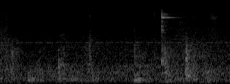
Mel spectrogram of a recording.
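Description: A quiet pause filled with a few faint, irregular clicks and light rustles from sheets of paper being handled and turned over.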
